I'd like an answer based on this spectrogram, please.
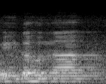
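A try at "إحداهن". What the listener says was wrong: Ihdahunna, bukan ihdana tapi ihdahunna.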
